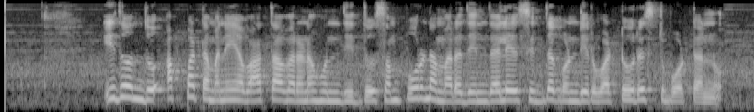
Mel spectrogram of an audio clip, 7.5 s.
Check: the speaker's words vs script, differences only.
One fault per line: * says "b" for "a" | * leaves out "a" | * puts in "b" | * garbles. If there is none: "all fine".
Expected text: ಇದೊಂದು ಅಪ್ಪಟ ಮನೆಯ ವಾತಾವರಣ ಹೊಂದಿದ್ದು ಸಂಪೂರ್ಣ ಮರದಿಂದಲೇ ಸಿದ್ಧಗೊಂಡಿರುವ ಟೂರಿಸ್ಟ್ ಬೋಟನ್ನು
all fine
